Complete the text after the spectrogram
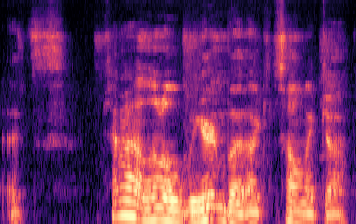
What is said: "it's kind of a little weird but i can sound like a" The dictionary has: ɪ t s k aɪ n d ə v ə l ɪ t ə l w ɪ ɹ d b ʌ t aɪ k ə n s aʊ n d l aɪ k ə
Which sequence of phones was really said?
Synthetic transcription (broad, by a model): ɪ t s k aɪ n d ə ə l ɪ t l w ɪ ɹ d b ʌ t aɪ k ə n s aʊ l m l aɪ k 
